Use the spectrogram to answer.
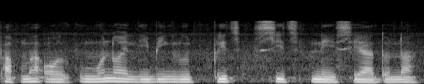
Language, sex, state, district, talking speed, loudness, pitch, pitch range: Garo, male, Meghalaya, West Garo Hills, 115 wpm, -14 LUFS, 120 Hz, 115-130 Hz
